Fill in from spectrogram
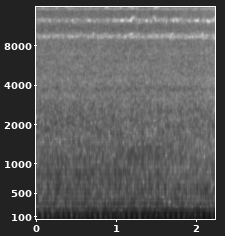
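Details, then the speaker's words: Crown Vic V8 swapped into a C20 frame, just started after a sticking starter solenoid, cold with thermostat still shut: steady, even idle with a deep, smooth exhaust burble and no misses or knocks; sounds healthy. "Exhaust sounds pretty good as well."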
